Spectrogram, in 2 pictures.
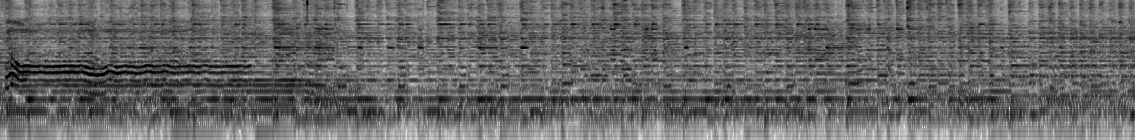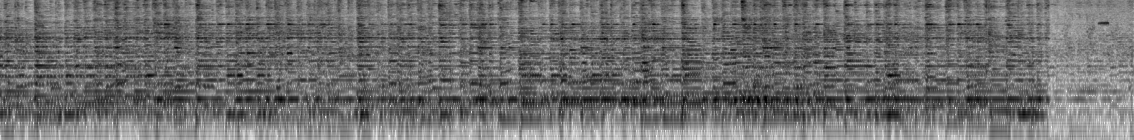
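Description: Three acoustic guitars playing a country-style instrumental break, one flatpicked lead over strummed chords. The last sung word, "farm", is held with a wavering voice over the first two or three seconds.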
